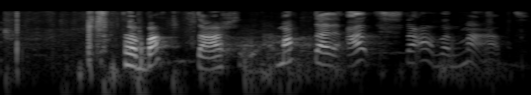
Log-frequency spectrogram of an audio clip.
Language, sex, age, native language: Icelandic, female, 10, Icelandic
